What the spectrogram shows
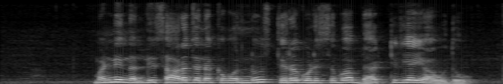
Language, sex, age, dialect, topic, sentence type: Kannada, male, 51-55, Mysore Kannada, agriculture, question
